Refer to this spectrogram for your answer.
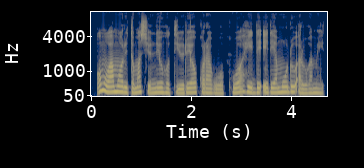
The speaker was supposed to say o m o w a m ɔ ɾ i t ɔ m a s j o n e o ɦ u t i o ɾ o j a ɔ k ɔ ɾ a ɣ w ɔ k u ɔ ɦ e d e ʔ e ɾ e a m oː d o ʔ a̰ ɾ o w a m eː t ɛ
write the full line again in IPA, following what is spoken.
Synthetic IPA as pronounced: o m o w a m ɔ ɾ i t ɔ m a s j ɔ n e o ɦ ɔ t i o ɾ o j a o k ɔ ɾ a ɣ w ɔ k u ɔ ɦ e d e ʔ e ɾ e a m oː d o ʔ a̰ ɾ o ɣ a m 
